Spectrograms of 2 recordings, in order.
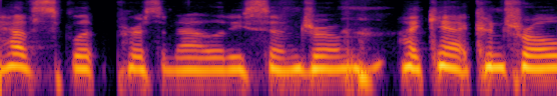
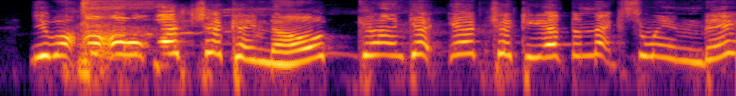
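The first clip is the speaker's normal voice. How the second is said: put-on loud, very high, botched cockney accent; 12 semitones higher, 6 dB louder than usual. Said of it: "the Doolittle version of English".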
